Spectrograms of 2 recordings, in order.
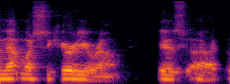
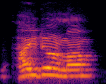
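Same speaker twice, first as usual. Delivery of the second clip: imitating polite locals; 6 semitones higher than usual. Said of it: "always address me as".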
